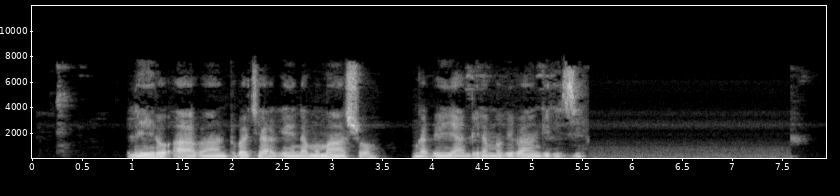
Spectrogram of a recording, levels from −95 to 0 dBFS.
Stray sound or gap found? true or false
false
